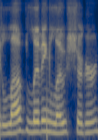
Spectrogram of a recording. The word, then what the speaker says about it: Love Living Low Sugar: Kristi, you created the Love Living Low Sugar.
